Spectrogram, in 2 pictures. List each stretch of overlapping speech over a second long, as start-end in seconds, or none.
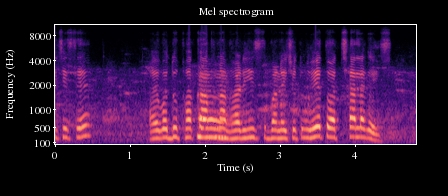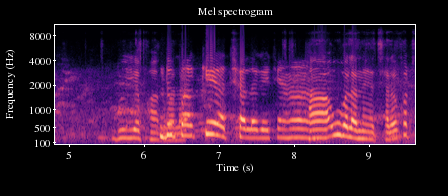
none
